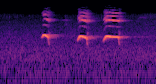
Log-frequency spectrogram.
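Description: A tawny antpitta gives three loud, clear whistled notes in quick succession, each short and level, against a quiet background.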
